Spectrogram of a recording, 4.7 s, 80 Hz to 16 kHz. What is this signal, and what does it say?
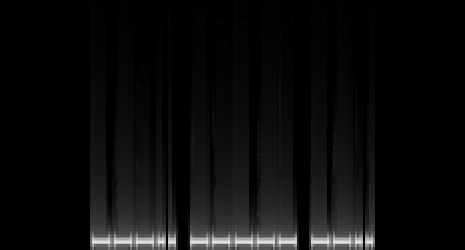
Morse code, heard as a keyed tone, about 22 wpm, 700 Hz. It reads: 80Z
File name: practice / 22wpm / Three Letter-Number Combinations - 22wpm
